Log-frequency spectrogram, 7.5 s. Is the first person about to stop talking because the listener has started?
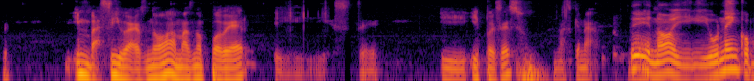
Yes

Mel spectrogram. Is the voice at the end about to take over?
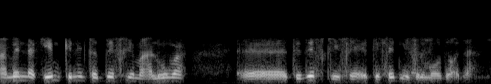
Yes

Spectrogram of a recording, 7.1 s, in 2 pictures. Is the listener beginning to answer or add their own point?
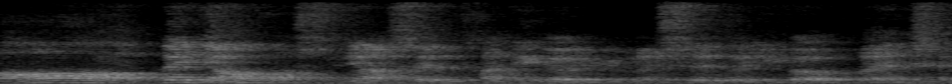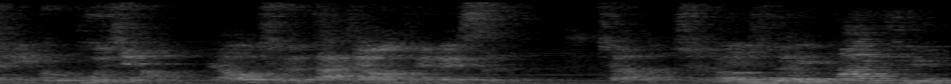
Yes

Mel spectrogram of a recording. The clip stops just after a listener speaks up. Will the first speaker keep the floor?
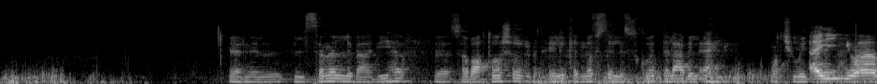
No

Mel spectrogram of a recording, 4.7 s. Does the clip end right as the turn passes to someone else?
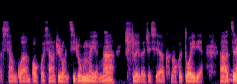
No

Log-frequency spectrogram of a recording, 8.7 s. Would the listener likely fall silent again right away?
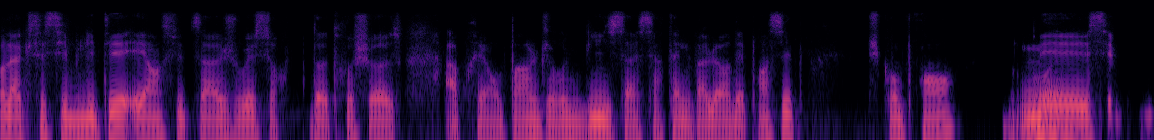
Yes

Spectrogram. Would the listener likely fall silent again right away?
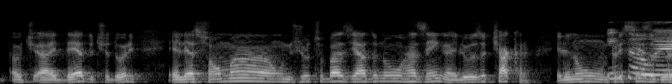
No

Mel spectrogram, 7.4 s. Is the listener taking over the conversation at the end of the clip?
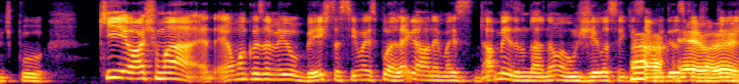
Yes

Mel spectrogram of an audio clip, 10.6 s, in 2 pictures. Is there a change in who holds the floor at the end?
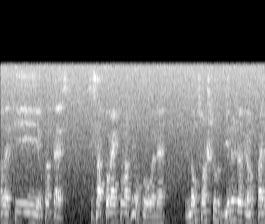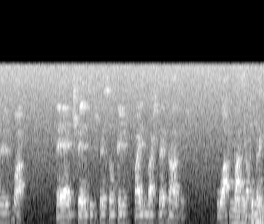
No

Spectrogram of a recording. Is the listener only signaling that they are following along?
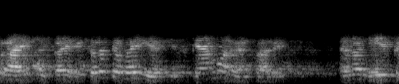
Yes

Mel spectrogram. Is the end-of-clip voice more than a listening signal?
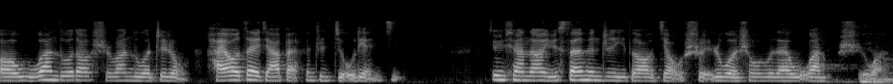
Yes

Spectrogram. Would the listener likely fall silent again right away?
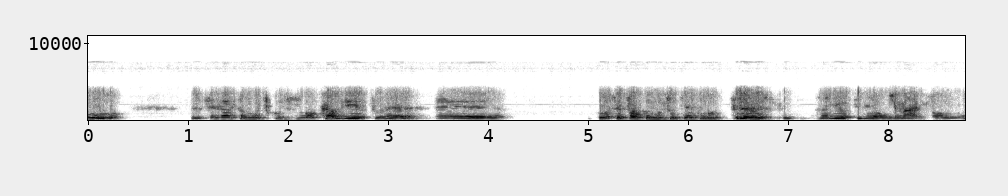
Yes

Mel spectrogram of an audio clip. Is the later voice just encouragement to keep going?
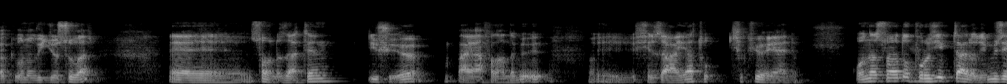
Yes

